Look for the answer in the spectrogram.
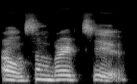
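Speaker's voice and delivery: usual speaking voice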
